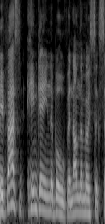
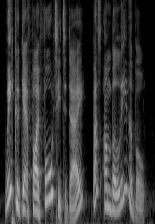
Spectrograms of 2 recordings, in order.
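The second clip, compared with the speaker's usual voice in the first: voice cracking and breaking all over, pitched high; 5 semitones higher than usual. Streamer thanking viewers and new subscribers live, voice cracking. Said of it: "my voice is just cracking all over the place".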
